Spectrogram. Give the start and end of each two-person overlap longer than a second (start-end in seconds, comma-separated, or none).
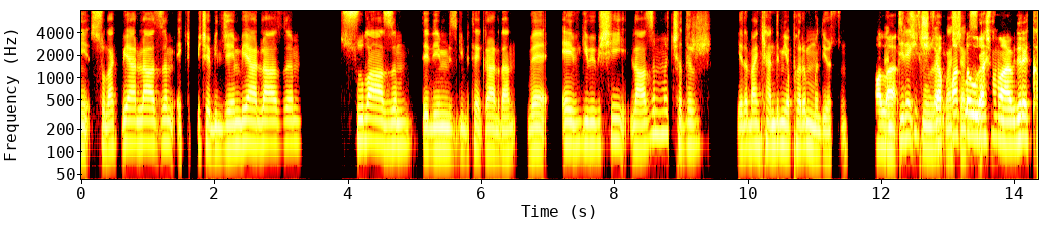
12.1-13.5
